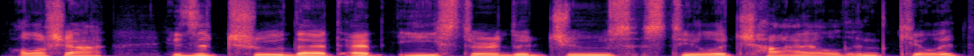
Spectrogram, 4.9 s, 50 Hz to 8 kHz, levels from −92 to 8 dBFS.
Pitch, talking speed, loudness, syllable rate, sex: 130 Hz, 185 wpm, -18 LUFS, 4.3 syllables/s, male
